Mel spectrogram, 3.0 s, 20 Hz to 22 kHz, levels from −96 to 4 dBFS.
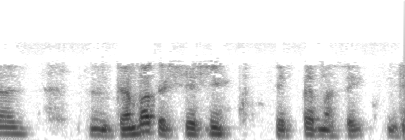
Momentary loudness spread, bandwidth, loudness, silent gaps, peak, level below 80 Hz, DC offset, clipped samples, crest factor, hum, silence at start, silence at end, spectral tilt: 13 LU; 4.2 kHz; -26 LUFS; none; -8 dBFS; -64 dBFS; under 0.1%; under 0.1%; 20 dB; none; 0 s; 0 s; -7 dB/octave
